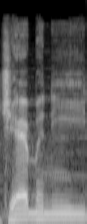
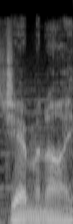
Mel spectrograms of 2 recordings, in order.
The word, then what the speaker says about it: Gemini: And for everyone that asks, yes, apparently NASA said Gemini despite the fact that everyone else thinks it's Gemini. So I'm just going with a NASA pronunciation for this particular program since it's their particular rocket.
